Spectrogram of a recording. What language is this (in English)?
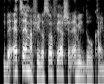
Hebrew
